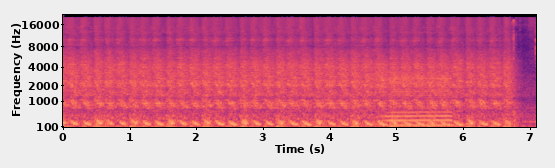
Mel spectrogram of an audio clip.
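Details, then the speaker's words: 1.5JZ engine build cranks steadily at about three compression beats a second and never fires; the trigger system reports errors and seems not to read the crank sensor, possibly a plug connection issue that fixed it before. "I've been having issues with the trigger system it seems to not be reading the crank sensor"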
